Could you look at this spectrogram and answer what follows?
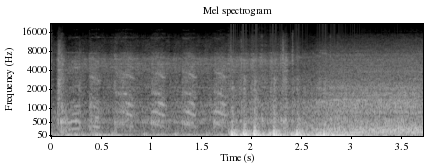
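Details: Barn-find Mercedes 190E that has sat for years, fuel pump primed before starting: starter churns at a steady beat, then a brief rough catch that dies away; cranks but won't start on the first try.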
